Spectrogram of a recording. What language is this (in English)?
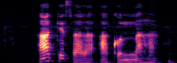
Igbo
